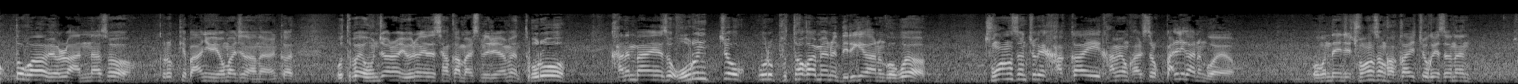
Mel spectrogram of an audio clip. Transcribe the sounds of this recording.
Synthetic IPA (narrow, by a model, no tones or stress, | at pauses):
sʌk̚t͈oɡamjʌɭːoanːasʰʌ | kɯɾʌkʰe̞maɲiɥjʌmɦad͡ʑinanajoɲik͈a | otʰɯbaeund͡ʑʌnɦajoɾjʌŋedesʰʌt͡ɕaŋk͈anmaɭs͈ɯmdɯɾiɲamjʌntoɾo | kanɯnbaŋjaŋe̞s̬ʰʌoɾɯnt͡ɕ͈oɡɯɾoputʰʌɡamjʌnɯnːɯɾiɡeɡanɯnɡʌɡujo | t͡ɕuŋaŋsʰʌnt͡ɕ͈oɡe̞kak͈aikamjʌŋkwaɭs͈uɾok̚p͈aʎːiɡanɯnɡʌe̞̰jo̰ | mʌkɯndeind͡ʑe̞t͡ɕuŋɦaŋsʰʌŋkak͈ait͡ɕ͈oɡe̞s̬ʰʌnɯn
